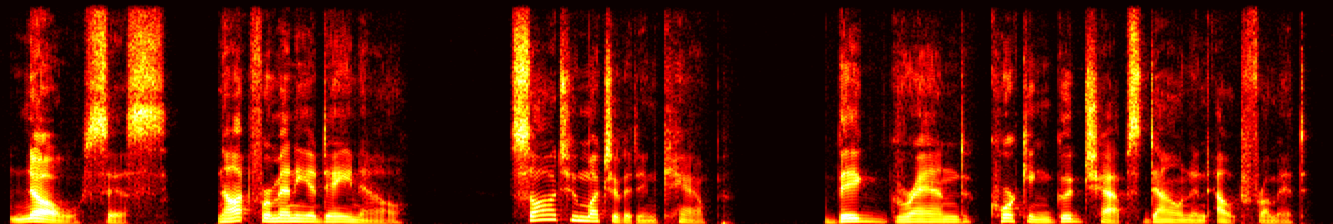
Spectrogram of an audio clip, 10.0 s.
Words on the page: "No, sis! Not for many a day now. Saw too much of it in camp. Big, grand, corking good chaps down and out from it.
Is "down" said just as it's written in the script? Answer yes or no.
yes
